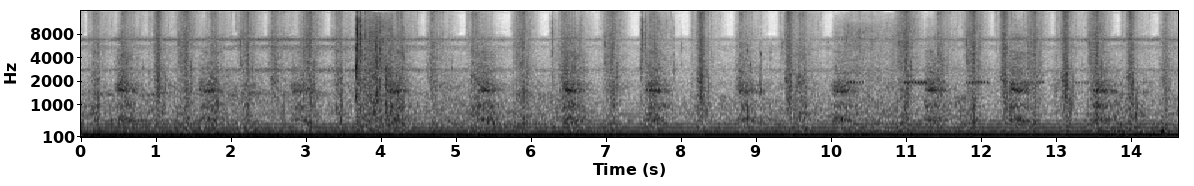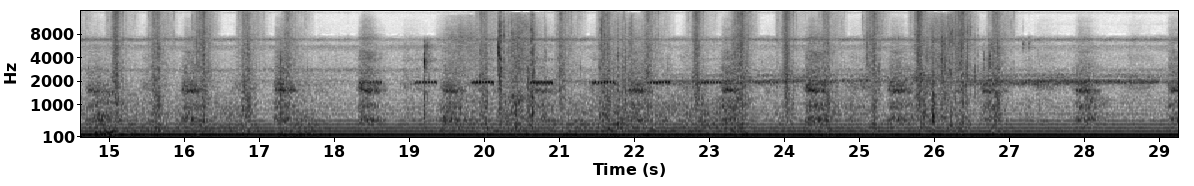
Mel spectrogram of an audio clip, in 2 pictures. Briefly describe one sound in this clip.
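Footsteps tramp steadily through grass.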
